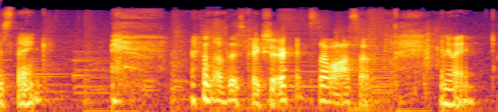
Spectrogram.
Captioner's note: laughs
